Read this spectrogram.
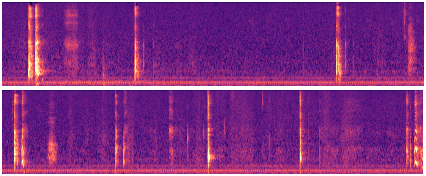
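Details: Person hiccuping: short, sharp hiccups recur every one to two seconds, about ten in all, over a steady background hum.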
